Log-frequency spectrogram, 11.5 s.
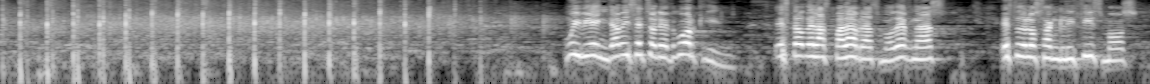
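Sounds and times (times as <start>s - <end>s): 
audience applause: 0.0s - 5.6s
speech: 5.7s - 11.5s.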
